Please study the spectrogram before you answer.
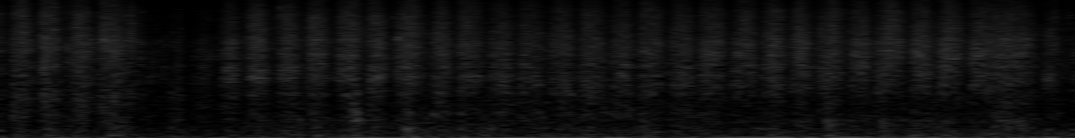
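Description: A blue cloth held in the fingers rubs the toe and vamp of a brown leather work boot worn on a foot, hollow with the foot inside. Quick, steady back-and-forth strokes make a bright, hissing swish in a fast rhythm over a low hum.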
